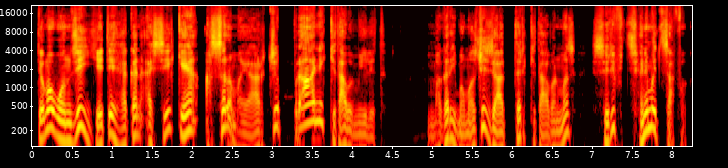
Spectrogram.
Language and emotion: Kashmiri, angry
